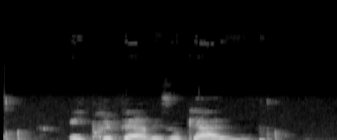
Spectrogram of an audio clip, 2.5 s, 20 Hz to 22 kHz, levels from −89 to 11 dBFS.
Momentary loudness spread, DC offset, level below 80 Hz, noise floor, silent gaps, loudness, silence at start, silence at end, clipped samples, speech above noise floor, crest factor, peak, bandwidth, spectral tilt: 20 LU; under 0.1%; -58 dBFS; -45 dBFS; none; -16 LUFS; 0.05 s; 0.45 s; under 0.1%; 30 dB; 16 dB; -2 dBFS; 7.2 kHz; -6.5 dB/octave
